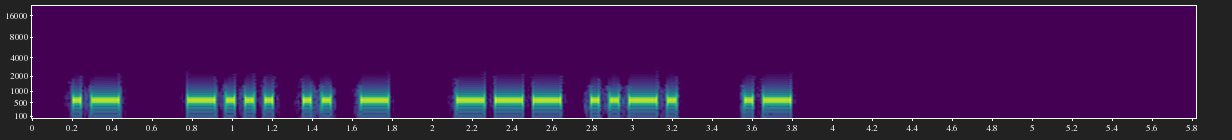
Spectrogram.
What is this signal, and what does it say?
Morse code, heard as a keyed tone, about 25 wpm, 600 Hz. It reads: A BIT OF A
